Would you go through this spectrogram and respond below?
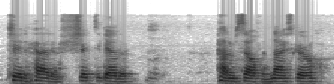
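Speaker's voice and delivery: Maurice talking. Acted. Maurice talks in the van.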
